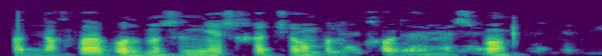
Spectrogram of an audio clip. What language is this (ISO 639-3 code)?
uig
